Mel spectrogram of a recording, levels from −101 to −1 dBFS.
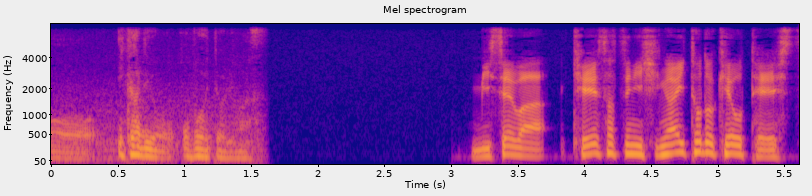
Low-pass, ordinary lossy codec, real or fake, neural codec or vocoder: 7.2 kHz; none; real; none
